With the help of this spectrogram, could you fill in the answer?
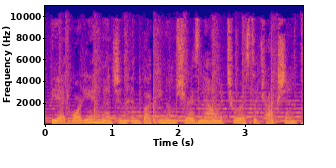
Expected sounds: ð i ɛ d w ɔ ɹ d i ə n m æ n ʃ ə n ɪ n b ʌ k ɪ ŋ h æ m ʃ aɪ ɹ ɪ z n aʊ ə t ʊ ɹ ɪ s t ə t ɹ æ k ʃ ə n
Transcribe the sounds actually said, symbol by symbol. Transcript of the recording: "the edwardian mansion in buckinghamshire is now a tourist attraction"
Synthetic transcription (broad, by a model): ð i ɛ d w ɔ ɹ d i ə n m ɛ n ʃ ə n ɪ n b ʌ k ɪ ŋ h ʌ m ʃ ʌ ɹ ɪ z n aʊ ə t ʊ ɹ ɪ s t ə t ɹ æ k ʃ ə n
